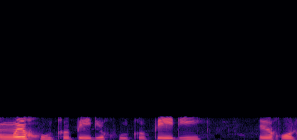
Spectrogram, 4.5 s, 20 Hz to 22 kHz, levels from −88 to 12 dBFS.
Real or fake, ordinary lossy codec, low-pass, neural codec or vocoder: real; none; 3.6 kHz; none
